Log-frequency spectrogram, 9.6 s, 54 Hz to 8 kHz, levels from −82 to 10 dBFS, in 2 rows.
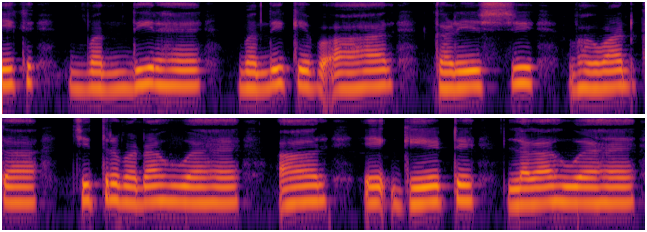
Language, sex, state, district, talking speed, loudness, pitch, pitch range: Hindi, female, Bihar, Bhagalpur, 125 wpm, -21 LUFS, 190 Hz, 180-195 Hz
